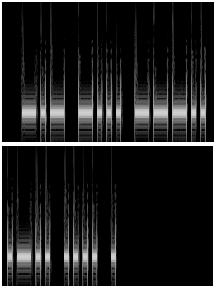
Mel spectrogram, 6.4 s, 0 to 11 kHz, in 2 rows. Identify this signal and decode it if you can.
Morse code, heard as a keyed tone, about 17 wpm, 700 Hz. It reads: KB8LHE
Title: USA Call Signs 17wpm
